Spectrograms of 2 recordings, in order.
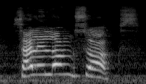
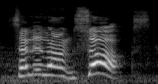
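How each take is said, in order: First: Said in the usual way. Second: Loud, higher exclamation of amusement, no real laugh; amused roar. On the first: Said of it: "wrong magic word. I said". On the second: A narrator's reading. Miss Fizz repeats Cosmo's wrong magic word, amused roar. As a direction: roar the silly words back, hammed-up. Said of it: "Miss Fizz roared with laughter".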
